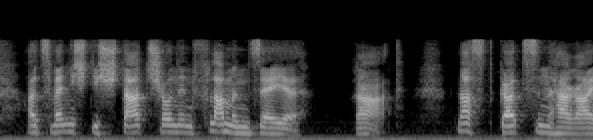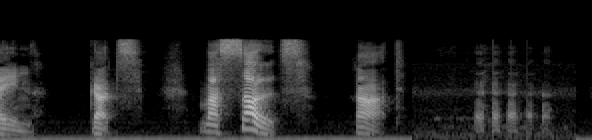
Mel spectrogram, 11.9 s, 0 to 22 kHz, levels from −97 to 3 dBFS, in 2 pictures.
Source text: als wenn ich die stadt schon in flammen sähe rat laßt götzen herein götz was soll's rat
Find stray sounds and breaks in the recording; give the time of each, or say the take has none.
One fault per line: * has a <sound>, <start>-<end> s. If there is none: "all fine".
* has a laugh, 10.2-11.6 s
